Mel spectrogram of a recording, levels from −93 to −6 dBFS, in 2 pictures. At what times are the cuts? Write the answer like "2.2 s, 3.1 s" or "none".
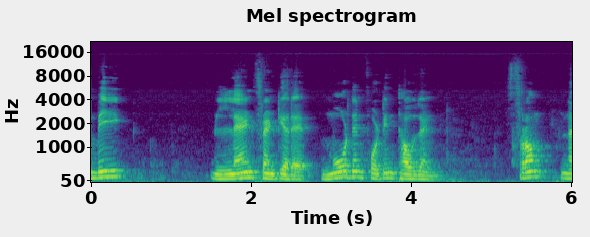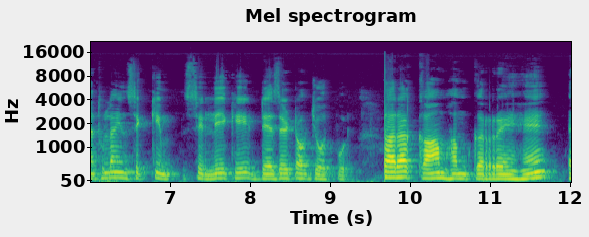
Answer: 9.7 s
